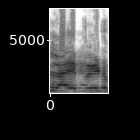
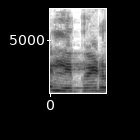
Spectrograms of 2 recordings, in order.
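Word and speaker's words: lipid: है, उसके अंदर भी देखो लाइपिड बोलो या लिपिड बोलो एक ही बात है, प्रोनाउंसिएशन मैटर नहीं करती है। बढ़िया रहेगा स्पेलिंग सही हो बस, ठीक है। तो लिपिड बोलो या लाइपिड बोलो एक ही बात है, मेरे को आदत है लाइपिड बोलने की, ठीक है। लिपिड भी बोल सकते हैं वैसे।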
